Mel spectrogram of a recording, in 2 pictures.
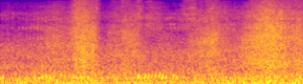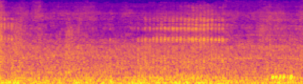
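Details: Clingy Maine Coon cat purring: a soft, continuous low rumbling purr with steady pulsing, close to the microphone, mixed with broadband hiss and faint rustling.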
